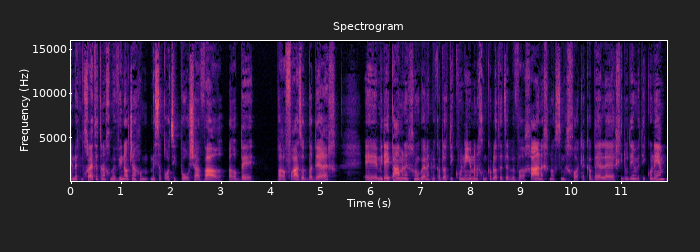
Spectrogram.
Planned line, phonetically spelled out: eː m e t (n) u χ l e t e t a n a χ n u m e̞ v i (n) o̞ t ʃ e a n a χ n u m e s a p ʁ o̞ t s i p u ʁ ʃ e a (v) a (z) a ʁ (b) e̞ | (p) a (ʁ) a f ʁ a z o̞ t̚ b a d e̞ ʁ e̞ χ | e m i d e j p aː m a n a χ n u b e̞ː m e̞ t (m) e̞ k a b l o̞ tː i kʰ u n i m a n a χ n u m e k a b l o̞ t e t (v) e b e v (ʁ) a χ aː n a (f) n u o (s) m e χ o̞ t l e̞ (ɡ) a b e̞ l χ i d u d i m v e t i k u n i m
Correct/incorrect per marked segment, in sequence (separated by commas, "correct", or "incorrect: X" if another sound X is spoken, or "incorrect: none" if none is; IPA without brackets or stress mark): incorrect: m, correct, correct, incorrect: ʁ, correct, correct, correct, correct, incorrect: z, correct, incorrect: χ, correct, incorrect: k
